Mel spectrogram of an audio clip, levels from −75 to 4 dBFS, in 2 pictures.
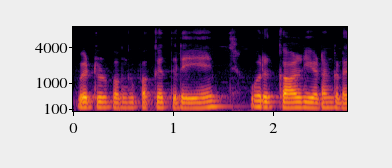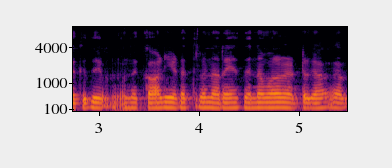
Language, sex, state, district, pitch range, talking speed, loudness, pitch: Tamil, male, Tamil Nadu, Kanyakumari, 135-140 Hz, 155 wpm, -20 LUFS, 140 Hz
